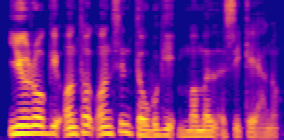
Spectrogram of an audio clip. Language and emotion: Manipuri, neutral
